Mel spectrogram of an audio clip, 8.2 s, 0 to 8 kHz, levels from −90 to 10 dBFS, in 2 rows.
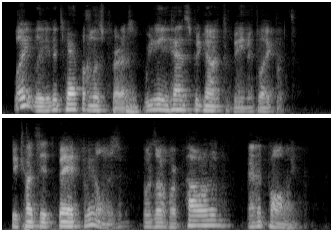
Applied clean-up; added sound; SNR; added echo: neural mask model DeepFilterNet 3.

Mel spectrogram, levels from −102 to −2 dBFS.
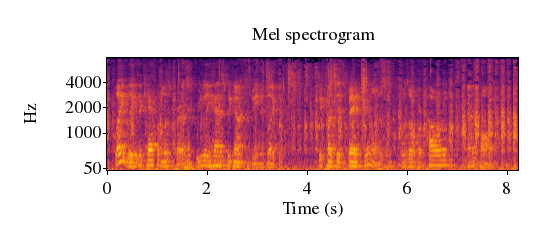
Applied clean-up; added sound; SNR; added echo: none; Dog; 8 dB; reverberation time 0.7 s.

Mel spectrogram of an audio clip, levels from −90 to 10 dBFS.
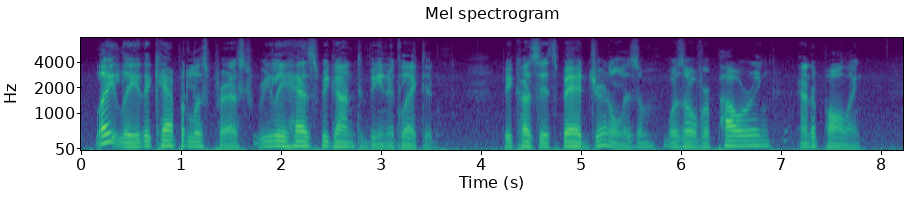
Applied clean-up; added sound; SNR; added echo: none; none; none; none.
